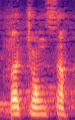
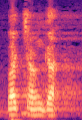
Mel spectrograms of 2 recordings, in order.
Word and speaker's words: Bachongsa: 7, question star 264, Roman numeral II is Bachongsa, not Bachanga. It should be BACHONGSA. Roman numeral III should be Yipala, not Tipala.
